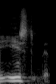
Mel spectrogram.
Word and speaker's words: E4ST: And you use a tool, Dan, that you've developed called, I think it's pronounced the EAST model, but there's a 4 in there.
